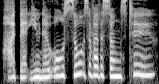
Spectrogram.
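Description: A woman reading an audiobook, voicing a patient, caring young granddaughter who talks brightly and coaxingly. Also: sits high, unhurried, dry recording, clean studio sound, pitched above the performer's own voice. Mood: reassuring.

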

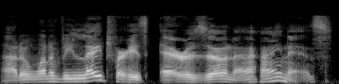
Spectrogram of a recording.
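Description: A man's voice: medium pitch, lively intonation, normal speed, fairly bright tone, no room sound, clean studio sound, pitched above the performer's own voice, lightly acted. A man voicing a bossy, impatient society woman. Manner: impatient, haughty, commanding. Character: fashion-obsessed bossy adult woman.

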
